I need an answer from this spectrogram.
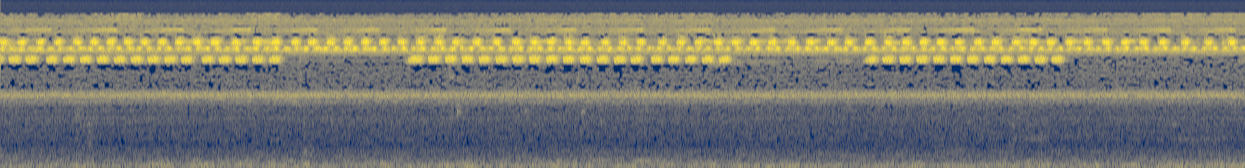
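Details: Crickets at night in a rural area: bright, rapid pulsed chirping in long trains lasting several seconds, separated by short pauses, over a higher continuous pulsing chorus and a steady lower ringing drone, with a faint low rumble underneath.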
